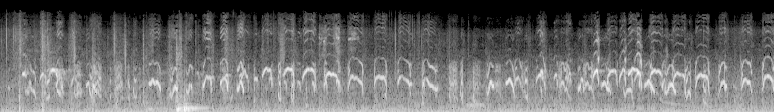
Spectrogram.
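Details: Newborn puppies with their stray mother, cleaned and comforted by her, making repeated arched whining squeaks, clustered then spaced about twice a second, alongside faint music and low background noise.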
